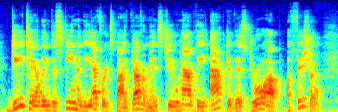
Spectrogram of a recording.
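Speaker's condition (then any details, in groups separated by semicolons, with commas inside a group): No condition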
